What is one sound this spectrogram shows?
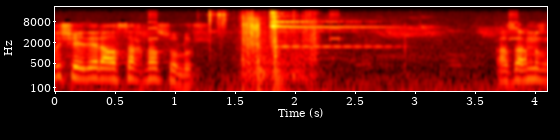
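A cash register drawer slides open with a clatter.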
